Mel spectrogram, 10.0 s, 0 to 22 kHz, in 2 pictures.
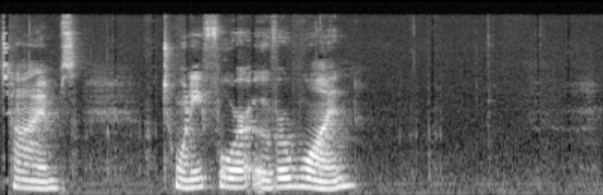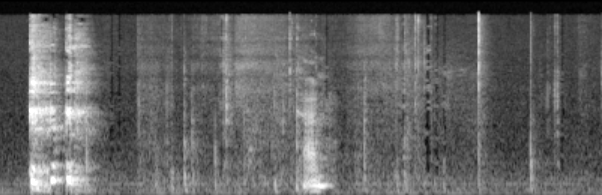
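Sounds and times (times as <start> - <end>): person coughing: 5.2 - 5.9.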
